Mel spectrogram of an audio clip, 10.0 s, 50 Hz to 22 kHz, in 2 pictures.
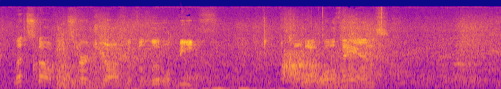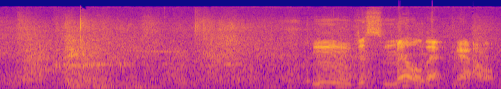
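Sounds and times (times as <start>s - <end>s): distant voices: 0.0s - 5.6s
bowling balls and pins clattering: 0.1s - 7.4s
steady rumble: 0.2s - 4.9s.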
